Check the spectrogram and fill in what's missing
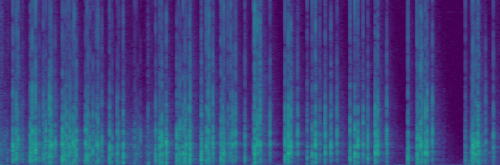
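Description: A small printed cardboard medicine box, held in both hands, is tapped rapidly with long nails and fingertips. The result is a busy run of quick, dry, crisp clicks and taps with a papery midrange and bright edges, almost no low end, and no ringing after each hit. The tapping pauses briefly near the end, then resumes.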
